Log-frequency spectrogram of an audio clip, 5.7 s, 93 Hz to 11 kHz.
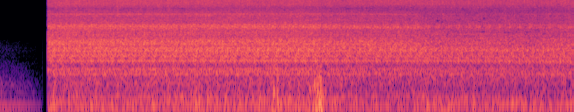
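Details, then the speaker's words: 2020 Ram 1500 EcoDiesel Gen 3 Bighorn idling: steady, even diesel clatter with a fast consistent knock rhythm and no misses. Normal healthy diesel idle. "I mean they can just barely hear it now obviously on the outside you've got that typical diesel clatter which I personally love some people don't like it I love it I wish it had more of it honestly"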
